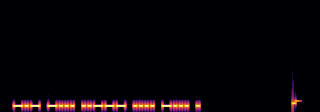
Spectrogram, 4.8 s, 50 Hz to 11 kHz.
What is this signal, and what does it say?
Morse code, heard as a keyed tone, about 28 wpm, 700 Hz. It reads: KB2HBE
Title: USA Call Signs - 4x Character Spacing - 28wpm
